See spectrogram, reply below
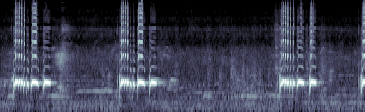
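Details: Zebra dove singing to rile a rival bird: loud clusters of four or five quick, clipped mid-pitched notes, repeated about every three seconds, with soft low background sounds between phrases.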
